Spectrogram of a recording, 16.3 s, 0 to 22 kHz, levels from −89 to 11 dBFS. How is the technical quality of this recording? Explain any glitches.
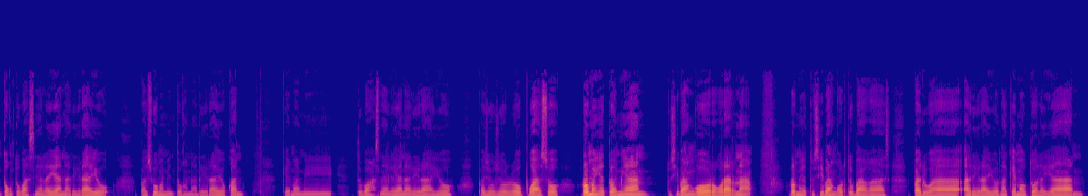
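There's one glitch, near the end. At 15.00 s there's an AAC frame loss with muting: one 10 ms frame went missing and the decoder zeroed it. The overlapping windows fade the sound out and back in, so you get a quick, soft-edged dropout. Around it, the low-delay AAC compression, likely AAC-ELD as in a call setup, leaves only light coding texture.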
